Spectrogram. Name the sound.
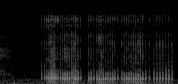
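soundboard fart noise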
